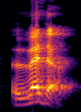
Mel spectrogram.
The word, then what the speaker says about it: whether: I said वेदर.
